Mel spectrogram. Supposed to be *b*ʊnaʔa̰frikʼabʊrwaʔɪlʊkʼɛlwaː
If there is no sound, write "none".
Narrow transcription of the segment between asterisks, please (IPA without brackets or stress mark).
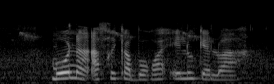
m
